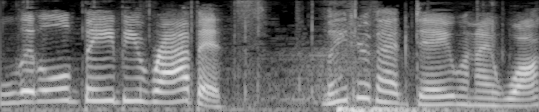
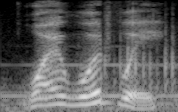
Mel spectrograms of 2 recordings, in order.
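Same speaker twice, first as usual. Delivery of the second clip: lower, shy schoolboy; teen boy voice; 4 semitones lower than usual. Acted. Schoolboy telling Mia the boys find her pretty, lower voice. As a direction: lower your voice like a nervous boy.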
